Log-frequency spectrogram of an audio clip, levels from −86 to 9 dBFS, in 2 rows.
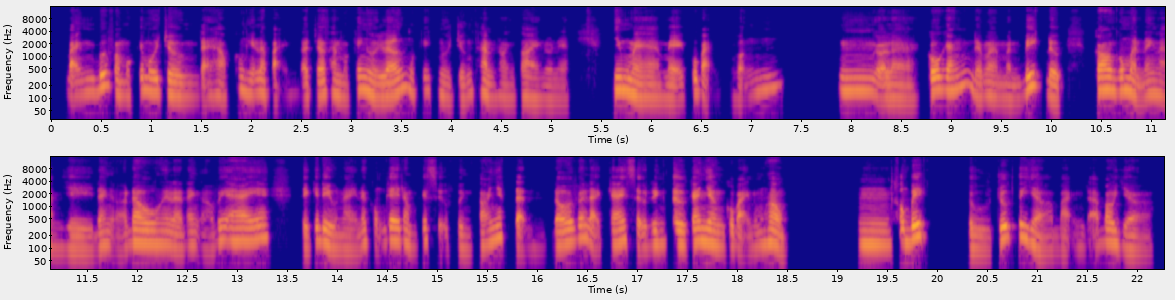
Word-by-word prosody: bạn 140 +4 0
bước 190 +3 +5
vào 135 - -1
một 120 -1 -9
cái 160 - -1
môi 145 -1 +3
trường 115 -4 0
đại - - -1
học, 125 - -5
có 165 - -6
nghĩa 130 -2 -3
là 140 -2 0
bạn - - -2
đã - - -1
trở 125 - +4
thành 135 -2 -4
một 110 - -10
cái 165 0 0
người 130 -7 +1
lớn, 125 +9 +3
một 150 - -4
cái 155 - -10
người 120 -5 -9
trưởng 110 +5 -8
thành 130 -6 -1
hoàn 110 -2 -12
toàn 105 -2 -4
rồi 100 -1 -11
nè. 95 -1 -14 0.4
Nhưng 160 -2 +3
mà 110 -4 +1
mẹ 105 0 +1
của 145 - 0
bạn - - 0 0.2
vẫn, 160 - -8 0.6
ưm, 155 -1 -1
gọi 105 - +2
là 105 -2 -3
cố 150 +2 +7
gắng 165 +6 +1
để 115 - -2
mà 120 -2 -4
mình 100 0 -10
biết 190 +4 +5
được - - +2 0.3
con 160 0 +6
của 155 - +1
mình 155 - +1
đang 130 +2 -4
làm 110 -4 -8
gì? 100 -2 -6
Đang 120 +5 -3
ở - - -10
đâu, 135 -2 +4
hay 130 -1 -2
là 110 -3 0
đang 125 +3 -6
ở 100 -1 -15
với 155 +2 -1
ai 155 0 +3
á? 175 - +2 0.4
Thì - - +1
cái 155 - -2
điều 125 -7 +3
này 100 -1 -8
nó 135 - -3
cũng 140 - -11
gây 155 0 +5
ra 145 - -2
một 110 - -11
cái 150 - -3
sự - - -11
phiền 105 -3 -8
toái 120 +4 -2
nhất 180 +2 0
định - - +3 0.2
đối 130 +4 +4
với 175 +2 +1
lại - - +1
cái 135 +3 +4
sự 110 - -2
riêng 130 +2 -2
tư 130 -3 +5
cá 145 +3 +6
nhân 135 -6 +4
của 120 - -3
bạn, 100 - 0
đúng 120 +3 -9
hông? 125 -7 +4 0.7
Ừm, 130 -1 -1
không 145 +2 0
biết 185 +3 +10 0.4
từ 105 - -2 0.2
trước 170 +1 +6
tới 185 -2 +4
giờ 95 -9 -2
bạn 95 +4 -11
đã - - -5
bao 140 0 +2
giờ, 95 -4 -5
130 Hz, 270 wpm, -25 LUFS, 110-150 Hz, 0.7 s, biết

